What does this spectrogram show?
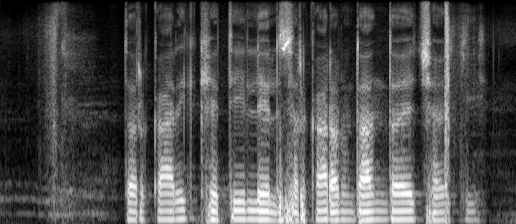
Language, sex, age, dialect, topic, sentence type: Maithili, male, 36-40, Bajjika, agriculture, statement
